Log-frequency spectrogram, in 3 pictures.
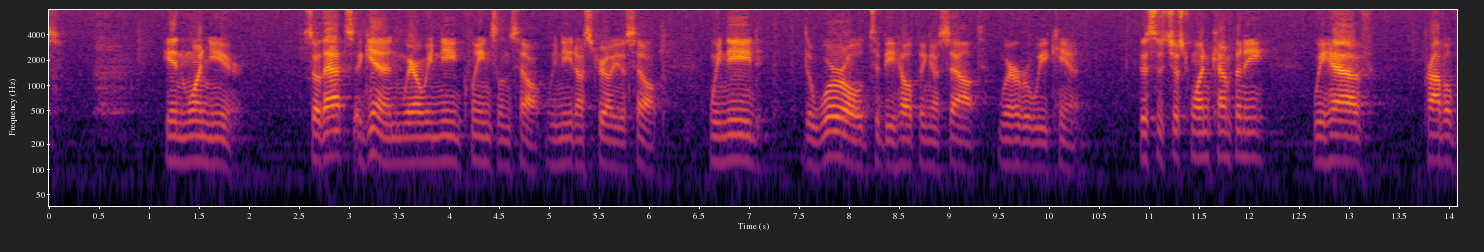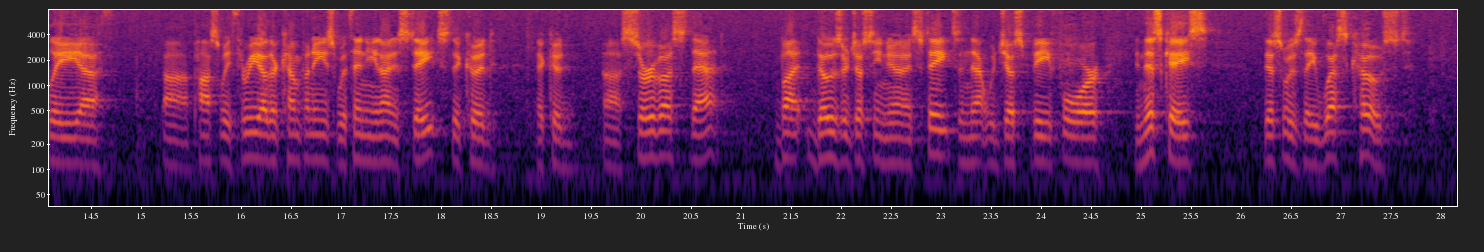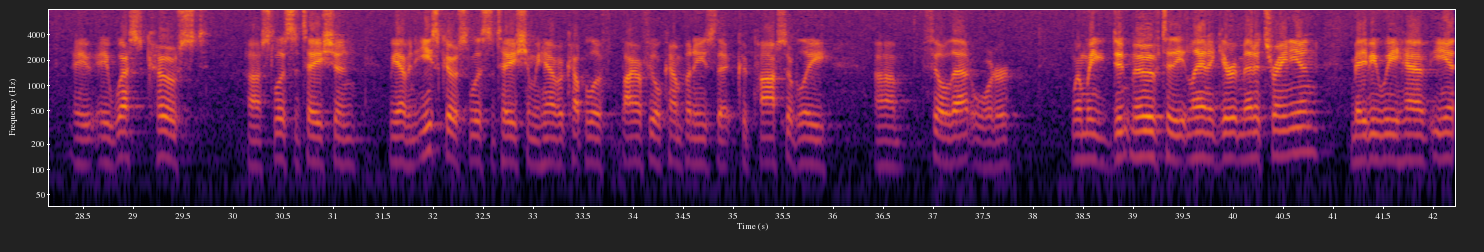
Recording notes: IFE Distinguished Visitor Lecture, recorded 9 October 2017 at QUT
